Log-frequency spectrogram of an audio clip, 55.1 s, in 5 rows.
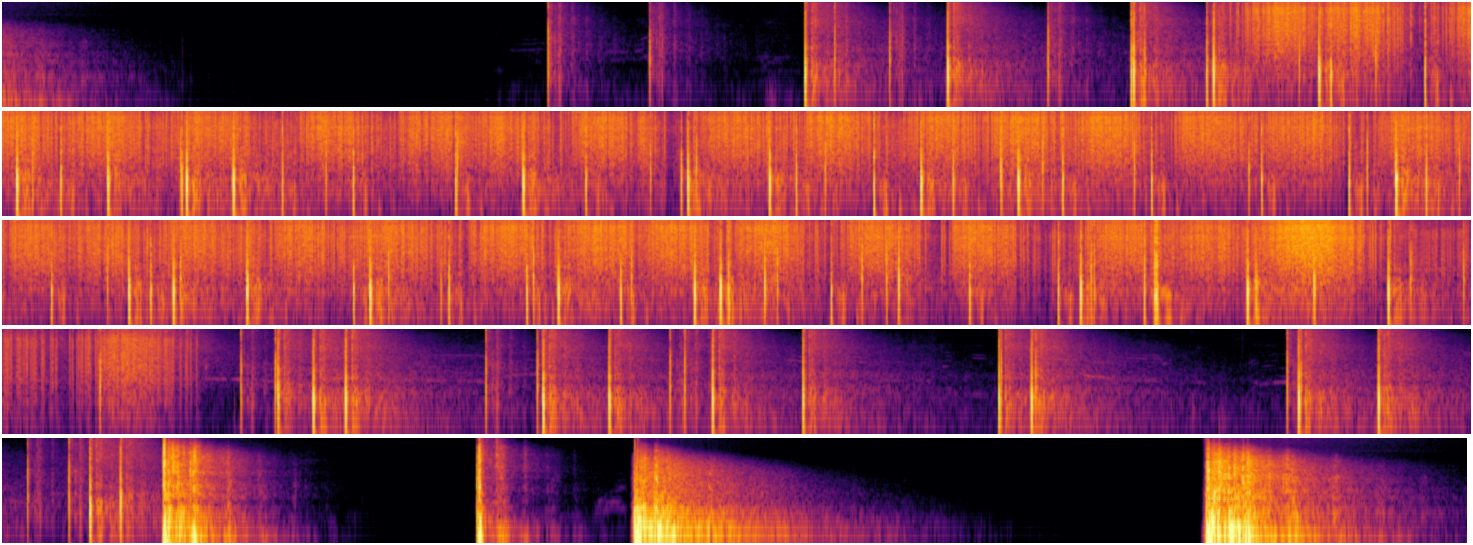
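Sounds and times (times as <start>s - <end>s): firework bangs: 0.0s - 0.6s, 6.0s - 39.4s, 42.7s - 46.1s, 48.8s - 50.2s, 53.1s - 54.7s
firework crackling: 8.5s - 36.0s.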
